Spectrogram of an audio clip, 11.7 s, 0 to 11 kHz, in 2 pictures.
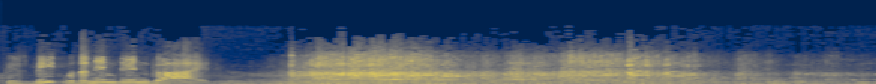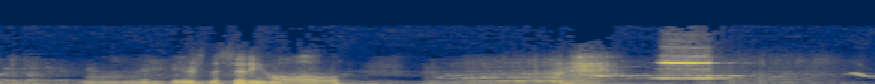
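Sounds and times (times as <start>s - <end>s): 
speech: 0.0s - 3.9s, 7.1s - 8.3s, 9.6s - 9.9s
laughter: 1.8s - 6.5s
car brakes squealing as a vehicle comes to a stop: 10.2s - 10.8s.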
